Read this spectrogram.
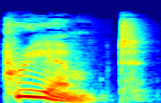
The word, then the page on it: pre-empt: British English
